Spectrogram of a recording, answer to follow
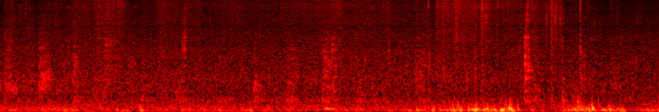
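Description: Great Dane chewing and tugging at a large wooden stick: irregular short clicks and cracks of teeth on wood over a low rumble.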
